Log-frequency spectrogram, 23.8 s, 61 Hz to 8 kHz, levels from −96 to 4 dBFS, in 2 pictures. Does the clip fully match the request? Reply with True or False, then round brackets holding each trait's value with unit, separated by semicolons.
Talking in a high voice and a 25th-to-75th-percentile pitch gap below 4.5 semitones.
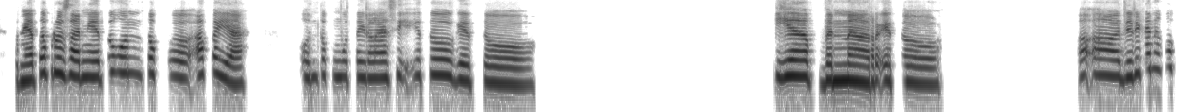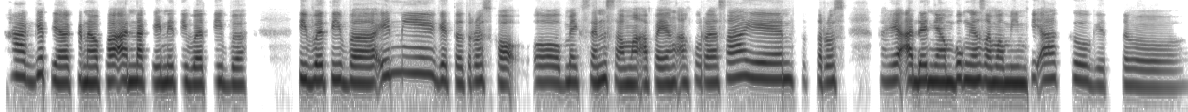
True (240 Hz; 3.9 semitones)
